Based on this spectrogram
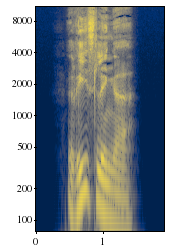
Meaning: nominative/accusative/genitive plural of Riesling
- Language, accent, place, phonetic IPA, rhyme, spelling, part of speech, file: German, Germany, Berlin, [ˈʁiːslɪŋə], -iːslɪŋə, Rieslinge, noun, De-Rieslinge.ogg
